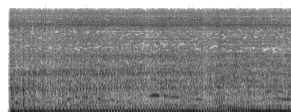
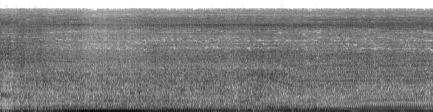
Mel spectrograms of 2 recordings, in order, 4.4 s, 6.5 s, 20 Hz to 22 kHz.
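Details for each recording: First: Bajaj Discover 125: single-cylinder idle with a light, quick ticking from the top end that keeps pace with engine speed; valve tappet noise. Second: Bajaj Discover 125 single-cylinder after repair of engine bad sound traced to damaged cylinder head valve seat guides, with silencer refitted: steady, even idle with no top-end tapping or clatter, just a smooth regular putter; sound now fine.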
